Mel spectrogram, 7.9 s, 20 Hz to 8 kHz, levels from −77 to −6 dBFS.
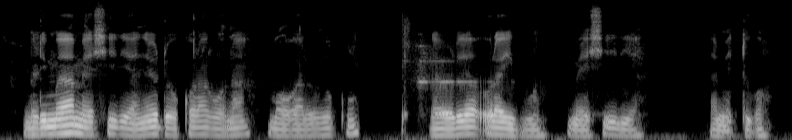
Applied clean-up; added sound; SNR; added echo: neural diffusion model UNIVERSE++.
